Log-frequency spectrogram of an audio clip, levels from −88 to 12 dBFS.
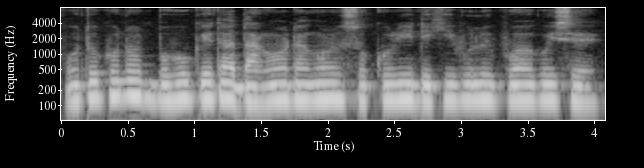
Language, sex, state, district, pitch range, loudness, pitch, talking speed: Assamese, male, Assam, Sonitpur, 130-135 Hz, -12 LUFS, 130 Hz, 115 wpm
